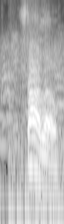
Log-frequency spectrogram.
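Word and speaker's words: Starlow: Starlo, Wilde's press. The W in Starlo is silent.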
